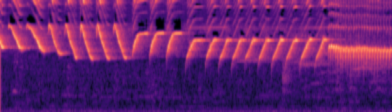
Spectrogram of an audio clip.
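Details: Canary, described as Belgian or Spanish Timbrado, singing a training song: rapid repeated metallic trills, sweeping phrases of fast downward notes, ending in a steady high rolling trill.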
